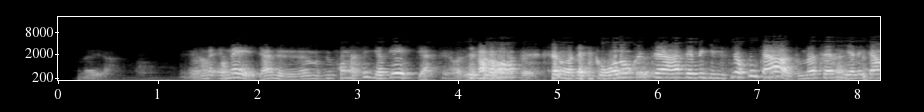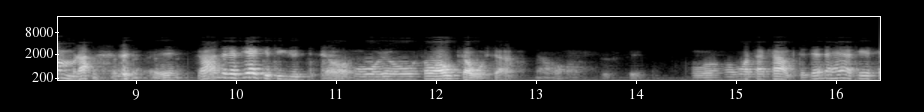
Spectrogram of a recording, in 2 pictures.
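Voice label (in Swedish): Veddige Halland, Svenska sagor dialekter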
